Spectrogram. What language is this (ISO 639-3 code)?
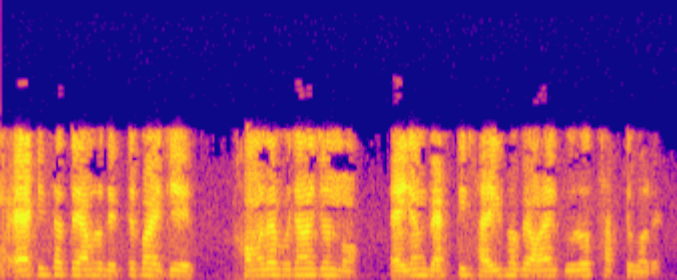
ben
